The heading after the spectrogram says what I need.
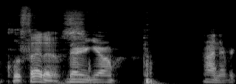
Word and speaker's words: Clufetos: Clufetos.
